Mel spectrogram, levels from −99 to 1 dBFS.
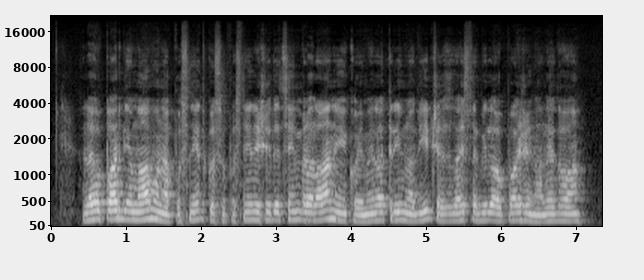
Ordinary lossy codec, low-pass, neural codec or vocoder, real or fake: none; 19.8 kHz; codec, 44.1 kHz, 7.8 kbps, Pupu-Codec; fake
